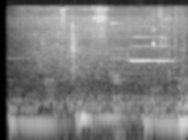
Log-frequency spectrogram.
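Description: Idling car engine, a steady low rumble, with a short, steady electronic beep coming in near the end.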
